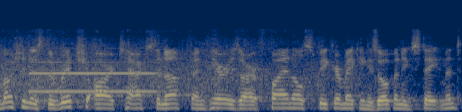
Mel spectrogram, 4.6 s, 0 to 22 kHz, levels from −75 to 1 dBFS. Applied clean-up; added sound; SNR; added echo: none; Wind instrument, woodwind instrument; 3 dB; reverberation time 0.9 s.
